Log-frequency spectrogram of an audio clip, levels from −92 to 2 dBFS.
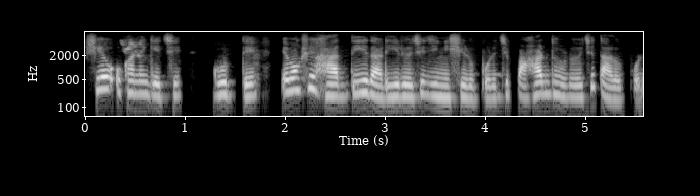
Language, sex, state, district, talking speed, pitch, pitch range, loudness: Bengali, female, West Bengal, Kolkata, 195 wpm, 195 Hz, 180-215 Hz, -21 LUFS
